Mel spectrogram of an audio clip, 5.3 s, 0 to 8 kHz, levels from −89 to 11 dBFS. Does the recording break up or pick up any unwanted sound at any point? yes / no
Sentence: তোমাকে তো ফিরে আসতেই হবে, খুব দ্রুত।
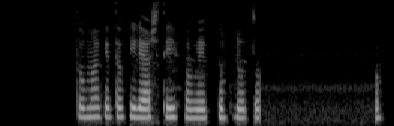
no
